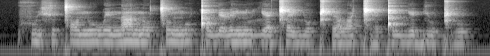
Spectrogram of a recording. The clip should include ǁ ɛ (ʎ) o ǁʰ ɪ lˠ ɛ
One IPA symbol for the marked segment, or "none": ʎ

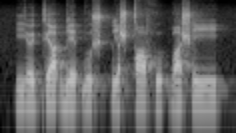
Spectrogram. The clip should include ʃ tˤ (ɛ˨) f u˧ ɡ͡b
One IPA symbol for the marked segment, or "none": ø˨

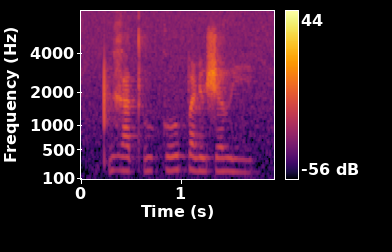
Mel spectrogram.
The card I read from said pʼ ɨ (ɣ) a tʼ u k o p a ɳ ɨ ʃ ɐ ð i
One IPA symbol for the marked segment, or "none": ɣ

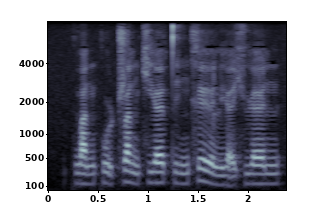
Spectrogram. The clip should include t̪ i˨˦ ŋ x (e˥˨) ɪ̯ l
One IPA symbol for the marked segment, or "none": e˥˨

